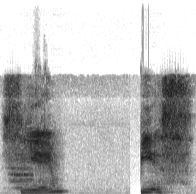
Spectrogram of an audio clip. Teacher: Termina en la consonante S y la sílaba tónica pues sería en la última posición y esta es una palabra aguda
